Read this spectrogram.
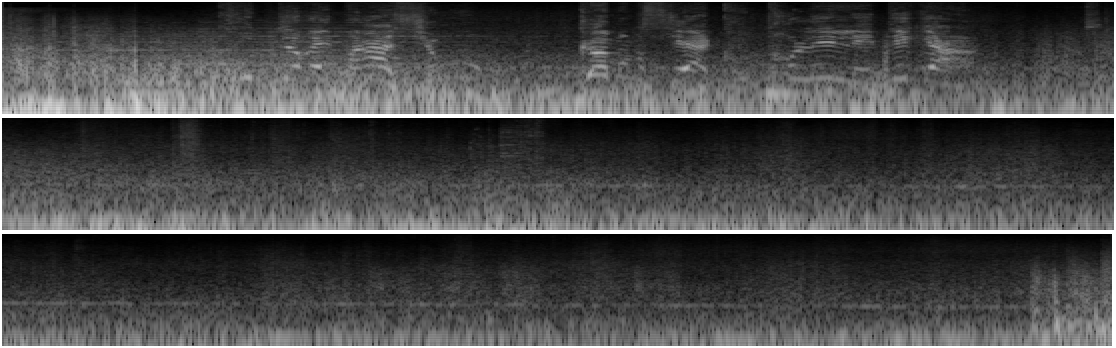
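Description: Anti-aircraft guns rattle in rapid bursts.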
